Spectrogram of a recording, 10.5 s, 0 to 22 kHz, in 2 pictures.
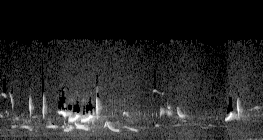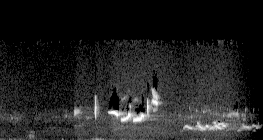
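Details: Common redstart in Escherange, France, in May 2016 sings two short, high phrases about six seconds apart, each opening with a few clear notes and ending in a quick jumbled twitter, over a faint low rumble.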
